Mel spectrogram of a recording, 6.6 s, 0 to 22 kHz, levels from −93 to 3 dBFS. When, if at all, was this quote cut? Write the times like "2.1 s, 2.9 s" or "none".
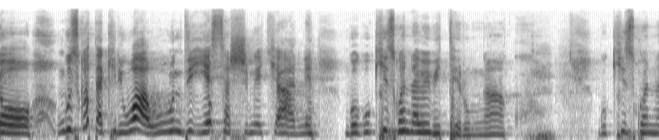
3.3 s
